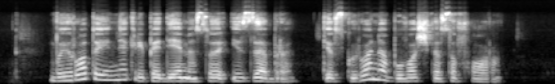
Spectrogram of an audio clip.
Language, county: Lithuanian, Vilnius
